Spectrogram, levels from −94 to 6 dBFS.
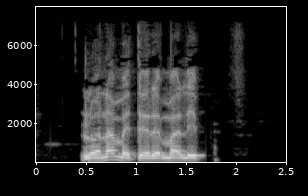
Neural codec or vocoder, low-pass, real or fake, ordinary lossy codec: none; 7.2 kHz; real; MP3, 48 kbps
